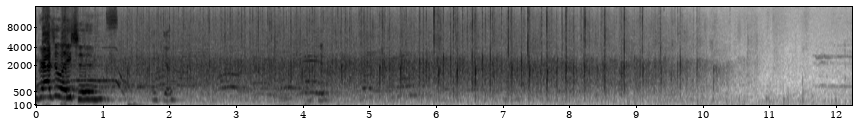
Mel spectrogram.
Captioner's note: applause and Cheering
